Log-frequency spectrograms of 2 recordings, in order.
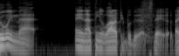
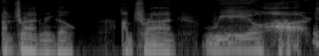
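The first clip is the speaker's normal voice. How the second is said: low, very slow, lingering drawn-out "real"; 4 semitones lower, 8 dB quieter than usual. Quoting a favorite film line the way Jules delivers it: Jules impression. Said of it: "I love the way he delivers it. He's like".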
